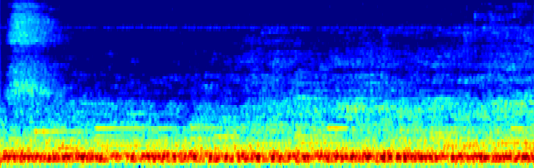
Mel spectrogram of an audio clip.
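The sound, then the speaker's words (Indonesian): A heavy, continuous low rumble of a passing train, steady and loud throughout, with a brief hiss at the start and no voices. “ya itu adalah suara kereta guys”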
